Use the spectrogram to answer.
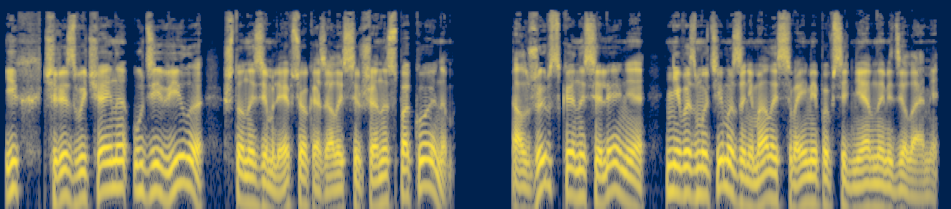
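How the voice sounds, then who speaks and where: A man reading a novel aloud as an audiobook narrator, with expressive delivery. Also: lowish voice, a little fast, no echo, studio quality. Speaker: audiobook reader. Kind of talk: scripted narration.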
